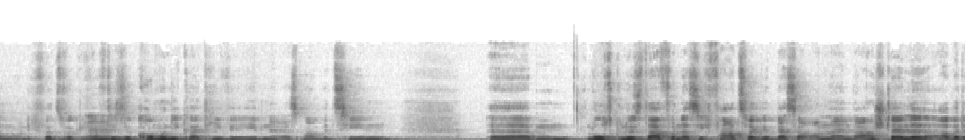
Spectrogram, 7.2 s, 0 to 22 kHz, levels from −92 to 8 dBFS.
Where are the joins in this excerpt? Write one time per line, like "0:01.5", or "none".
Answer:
none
